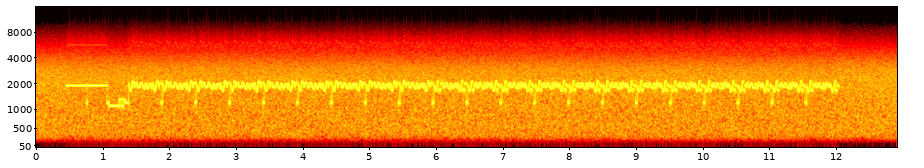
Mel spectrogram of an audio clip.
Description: SSTV (slow-scan television), PD 120, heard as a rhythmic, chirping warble, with radio hiss.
